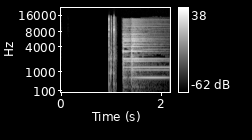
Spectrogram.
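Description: Subscribe-button sound effect: a quick double mouse click about a second in, then a bell chime that rings on and slowly fades.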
